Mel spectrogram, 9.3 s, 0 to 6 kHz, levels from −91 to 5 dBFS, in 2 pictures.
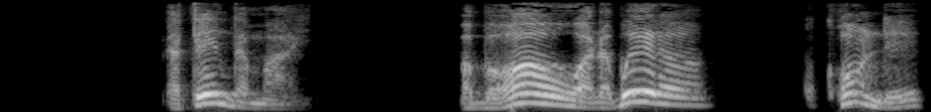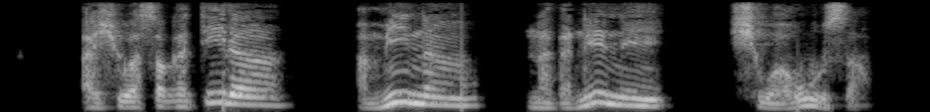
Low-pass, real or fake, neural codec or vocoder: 5.4 kHz; real; none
